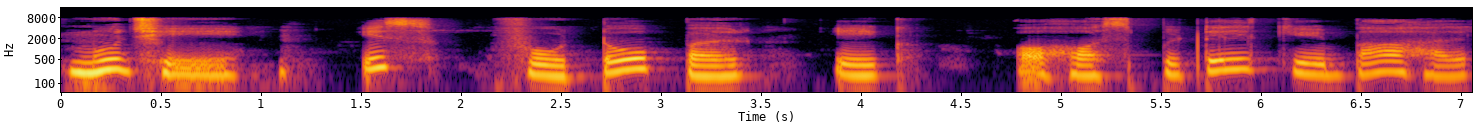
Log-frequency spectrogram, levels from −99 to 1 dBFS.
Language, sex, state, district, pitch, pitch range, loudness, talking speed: Hindi, female, Madhya Pradesh, Katni, 190 Hz, 170-230 Hz, -18 LUFS, 70 wpm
